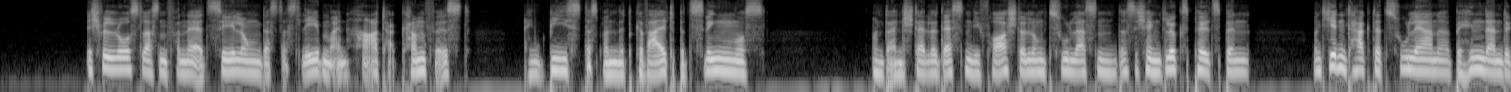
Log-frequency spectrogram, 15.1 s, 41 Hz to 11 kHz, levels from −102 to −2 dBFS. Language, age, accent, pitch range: German, 30-49, German, 120-145 Hz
